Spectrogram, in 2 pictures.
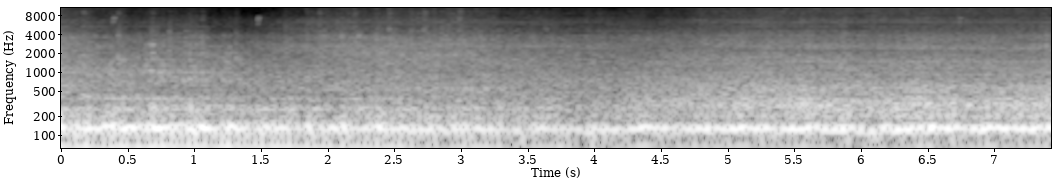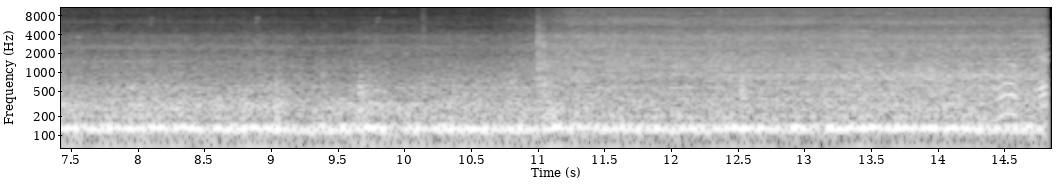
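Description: A 1969 Camaro Yenko recreation's V8 idles slightly high and a little rough, a steady loud low rumble throughout with a brightening hiss near the end.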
